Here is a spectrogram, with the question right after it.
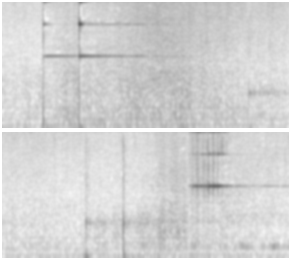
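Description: A small, clear, hollow and empty cut-glass cup with a textured surface, held in one hand, is tapped six times with the fingernails of the other hand. Each tap gives a sharp click with a bright, high glassy ring that fades quickly, and the last tap sounds like a brief quick flurry. A soft, steady hiss runs underneath.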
